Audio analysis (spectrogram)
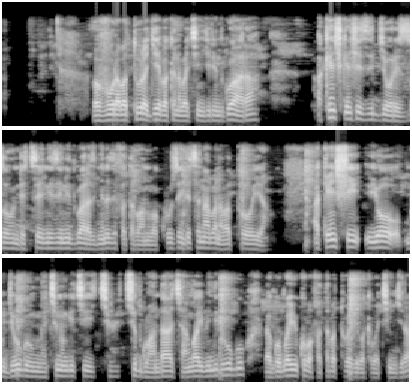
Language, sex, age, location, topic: Kinyarwanda, male, 18-24, Kigali, health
